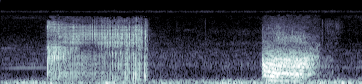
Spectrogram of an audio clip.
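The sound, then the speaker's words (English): Two loud flatulent blasts from a cow passing gas: a long raspy one lasting nearly a second, then a shorter, more tonal sputter, with no talking around them. “But some certainly escapes out of the rear end too.”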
